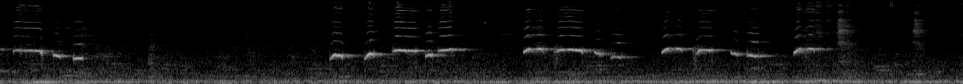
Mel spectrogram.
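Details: Pet cockatiel performing a whistled rendition of "Another One Bites the Dust" during training: loud downslurred whistles, then a steady sequence of short notes roughly three per second, over faint room noise.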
